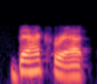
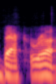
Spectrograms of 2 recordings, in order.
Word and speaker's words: baccarat: this online course to play baccarat or baccarat as it's pronounced, and she spent a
